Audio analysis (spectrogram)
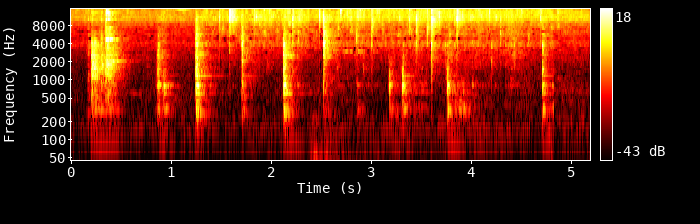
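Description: Whole cumin seeds, black peppercorns and cloves dry-roasting in a pan, with repeated sharp scraping strokes of a spoon against the metal over a light sizzle and rattling spices, close and fairly loud.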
